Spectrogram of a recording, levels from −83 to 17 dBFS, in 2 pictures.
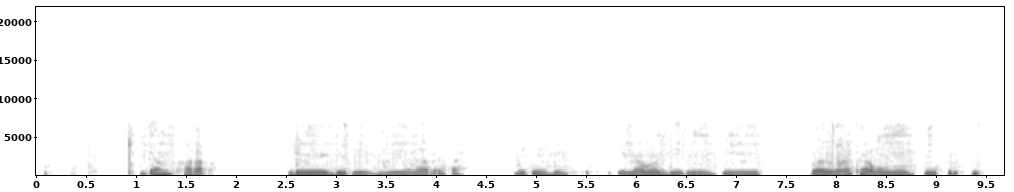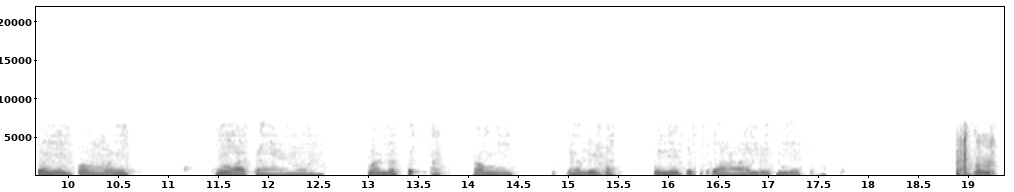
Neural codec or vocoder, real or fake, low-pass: codec, 24 kHz, 3 kbps, HILCodec; fake; 7.2 kHz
